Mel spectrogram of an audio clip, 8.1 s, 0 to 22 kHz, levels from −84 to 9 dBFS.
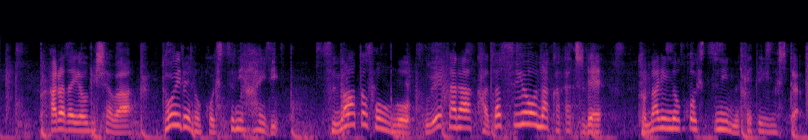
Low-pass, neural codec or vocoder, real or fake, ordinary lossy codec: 7.2 kHz; codec, 24 kHz, 3 kbps, HILCodec; fake; none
